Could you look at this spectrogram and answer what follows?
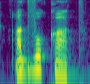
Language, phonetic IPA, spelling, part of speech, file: Ukrainian, [ɐdwɔˈkat], адвокат, noun, Uk-адвокат.ogg
- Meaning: lawyer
